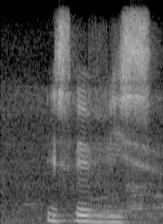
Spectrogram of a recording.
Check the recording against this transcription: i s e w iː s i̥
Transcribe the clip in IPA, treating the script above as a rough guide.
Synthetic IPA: i s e v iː s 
